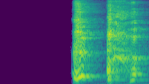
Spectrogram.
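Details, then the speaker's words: After a brief silence, an adult gives a sudden short voiced cough followed by a second quick burst. "I'm sorry, guys. Sorry you had to hear that cough. If you're on speaker, I'm sorry."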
